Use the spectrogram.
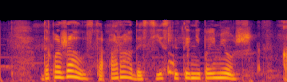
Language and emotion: Russian, positive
